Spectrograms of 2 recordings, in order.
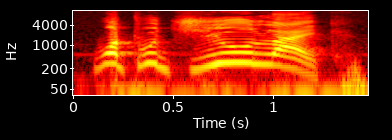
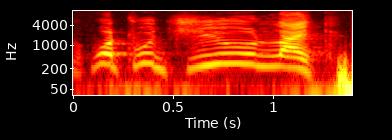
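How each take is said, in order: No difference in how they are said.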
